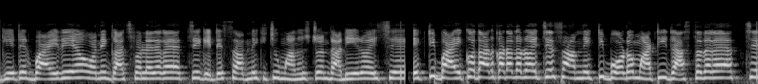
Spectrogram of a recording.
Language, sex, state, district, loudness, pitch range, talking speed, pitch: Bengali, female, West Bengal, Paschim Medinipur, -15 LUFS, 265-305 Hz, 215 wpm, 285 Hz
